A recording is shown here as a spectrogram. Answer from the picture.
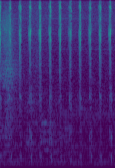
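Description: Countdown-timer ticking sound effect: faint, fast, even ticks, about five a second, marking a sales countdown running down.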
